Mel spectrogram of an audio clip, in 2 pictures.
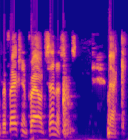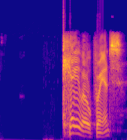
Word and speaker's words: Cairo: Am I pronouncing that right? Do you remember? Cairo Prince. It's either Cairo Prince or Cairo Prince. Cairo. Yes, it's Cairo because it's...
